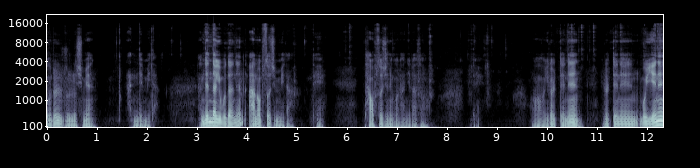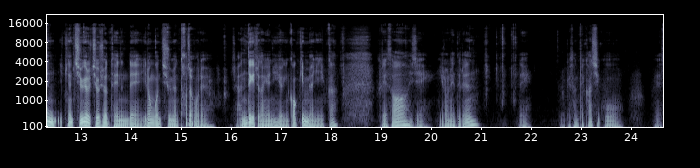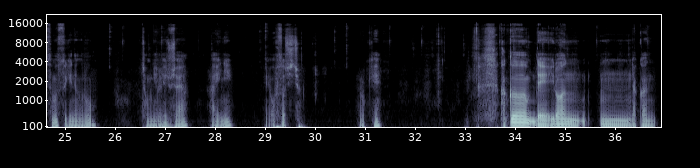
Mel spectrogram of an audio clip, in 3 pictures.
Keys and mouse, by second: 4.1 ctrl+f, 7.4 ctrl+z, 12.6 e, 15.6 ctrl+z, 21.3 space, 29.9 e, 34.2 space.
